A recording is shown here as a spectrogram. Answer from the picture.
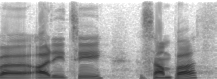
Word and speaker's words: Aditi Sampath: So next up, we have Aditi Sampath.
